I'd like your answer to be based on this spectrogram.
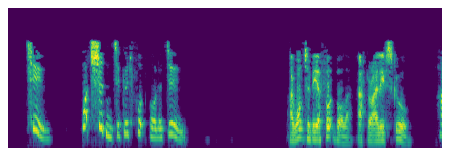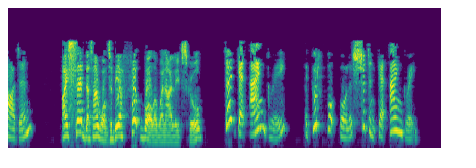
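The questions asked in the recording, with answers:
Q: What shouldn't a good footballer do?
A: Get angry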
